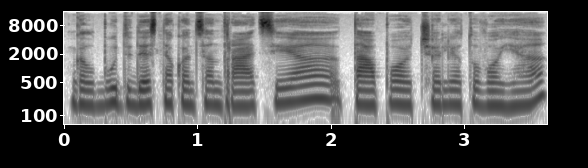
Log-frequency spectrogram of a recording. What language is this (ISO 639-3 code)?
lit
